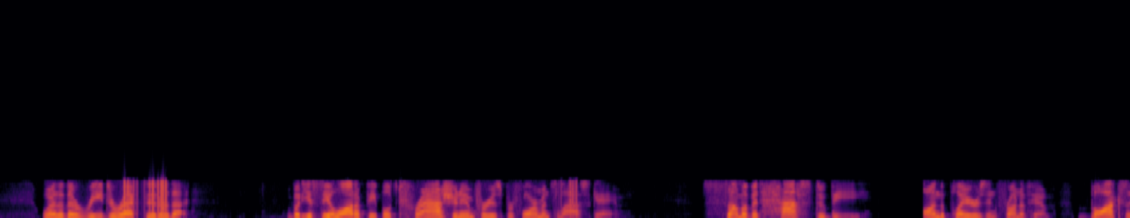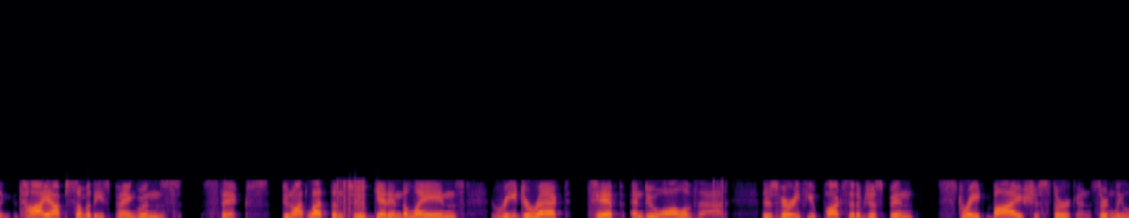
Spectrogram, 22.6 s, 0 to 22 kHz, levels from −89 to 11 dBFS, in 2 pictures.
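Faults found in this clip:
Bit errors on a digital phone line, 1.24–1.66 s after "whether they're", 5.58–5.76 s after "him for his performance", 14.67–14.95 s, 18.43–18.52 s. Crackle of sharp ticks over unchanged speech. Single corrupted G.711 mu-law samples; sign or high-bit flips give the loudest ticks. Error rate a fraction of a percent, densest near 14.7 s. Band-limited line audio, roughly 250 Hz to 3.7 kHz, carries the bursts.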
